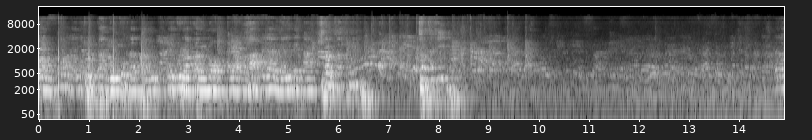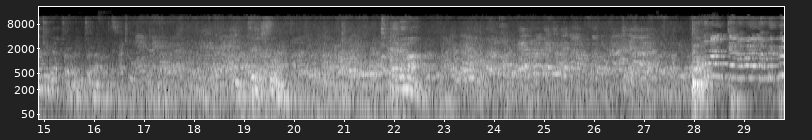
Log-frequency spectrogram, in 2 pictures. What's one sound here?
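A woman sings loudly through a microphone and loudspeakers in an echoing hall.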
